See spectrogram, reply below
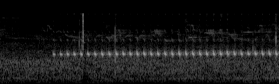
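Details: A South African Crested barbet gives a long, even trill of rapid mid-pitched notes, about twelve per second, held steady for over two seconds against faint background hiss.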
